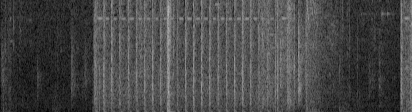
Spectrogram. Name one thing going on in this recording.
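A rapid burst of automatic gunfire rattles.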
